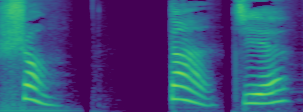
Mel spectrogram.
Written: sheng4dan4jie2

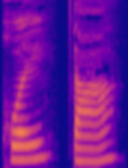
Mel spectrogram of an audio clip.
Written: hui2da2

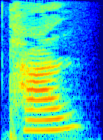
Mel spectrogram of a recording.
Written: tan2

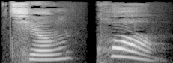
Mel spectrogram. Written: qing2kuang4

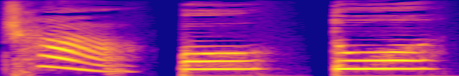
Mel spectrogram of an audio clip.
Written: cha4bu5duo1

